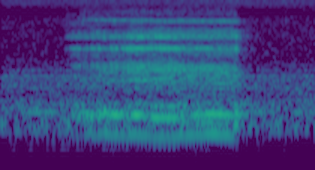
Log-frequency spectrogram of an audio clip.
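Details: English Bulldog puppy trying to stay awake gives one drawn-out, buzzing, whistly snore during a single breath; snoring.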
